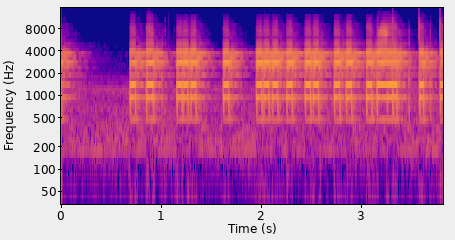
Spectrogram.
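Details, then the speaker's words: Garrett Ace 400 metal detector switched on indoors at sensitivity zero, still chattery after storms: irregular bursts of high buzzing tone over a steady hum, false signals from electrical interference; sensitivity to be bumped all the way down, air tests to be done outside. "even today after the storms pass it's still a little chattery so I'm going to bump it all the way down"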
